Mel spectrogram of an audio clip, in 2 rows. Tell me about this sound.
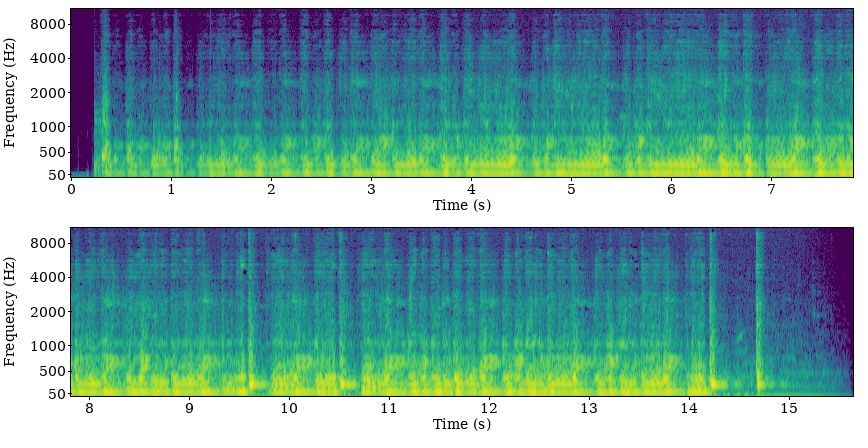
Digeridoo16sec
Mini disc recording Mossman Gorge Aboriginal guide.
didgeridoo, field-recording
